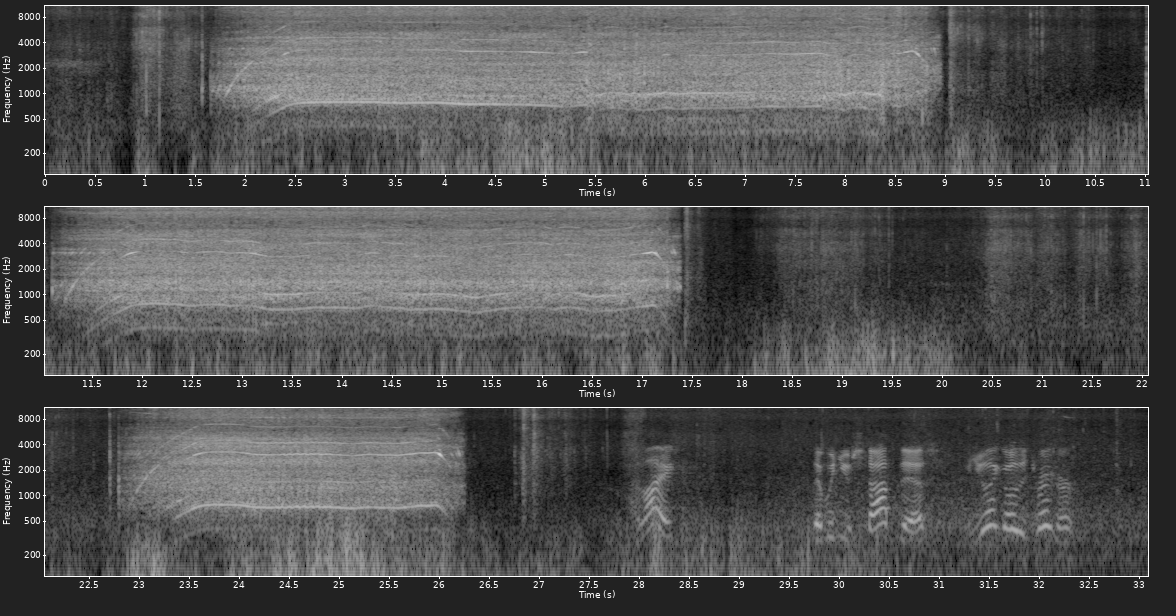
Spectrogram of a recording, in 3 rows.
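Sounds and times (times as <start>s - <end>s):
electric chainsaw cutting wood: 1.6s - 9.0s, 11.0s - 17.5s, 22.7s - 26.3s.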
